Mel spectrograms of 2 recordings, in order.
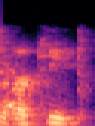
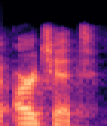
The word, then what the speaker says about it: Archit: You mean Archit? Apparently it's Arkeet. Arkeet. Okay, I would have just said Archit.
